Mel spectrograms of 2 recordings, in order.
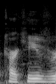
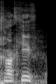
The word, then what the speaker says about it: Kharkiv: So they've actually, in the Kharkiv region... – Look at you pronouncing it all right. – Yeah. Gesundheit. – Except for region, I've slurred on that. – Kharkiv.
